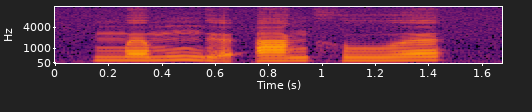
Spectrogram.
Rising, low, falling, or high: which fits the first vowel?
rising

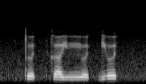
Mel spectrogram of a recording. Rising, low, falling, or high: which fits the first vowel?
low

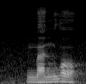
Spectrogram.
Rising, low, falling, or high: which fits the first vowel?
rising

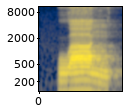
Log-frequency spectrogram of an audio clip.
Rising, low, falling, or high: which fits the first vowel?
falling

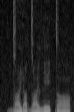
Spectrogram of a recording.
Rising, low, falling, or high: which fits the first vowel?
low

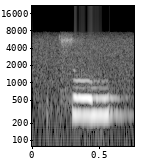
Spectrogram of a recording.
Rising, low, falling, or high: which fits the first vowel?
high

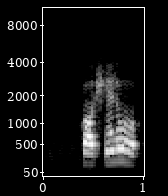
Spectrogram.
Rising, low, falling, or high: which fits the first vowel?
low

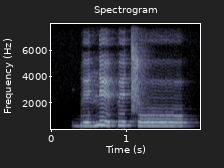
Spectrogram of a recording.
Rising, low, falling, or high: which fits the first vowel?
low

